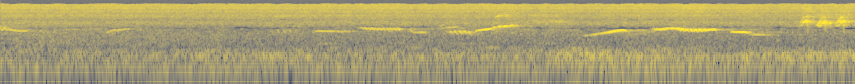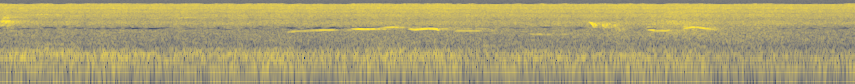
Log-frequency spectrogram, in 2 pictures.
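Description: Small songbirds chirping and twittering in short, scattered calls over a steady low rumble.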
